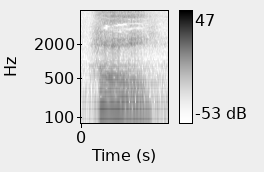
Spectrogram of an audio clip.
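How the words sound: It is said calmly and softly.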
